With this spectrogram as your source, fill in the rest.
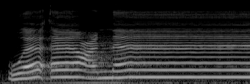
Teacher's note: Qalqalah yaitu bayang sukunya ini karena kita berhenti atau disukunkan Nya maka cara membacanya dipantulkan dengan pantulan yang besar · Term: qolqolah kubro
